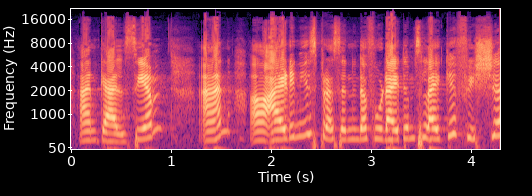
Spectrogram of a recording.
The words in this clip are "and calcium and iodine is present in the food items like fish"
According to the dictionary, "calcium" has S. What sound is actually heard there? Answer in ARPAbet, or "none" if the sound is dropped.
S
